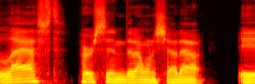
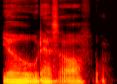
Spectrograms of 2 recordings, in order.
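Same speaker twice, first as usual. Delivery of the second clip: sympathetic yo; 4 semitones lower, 6 dB quieter than usual. Shown as a demonstration. Consoling a friend after hearing bad news, soft and low. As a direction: lower and softer, a sorry "Yo, that's awful". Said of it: "like that, you can say, like, different".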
